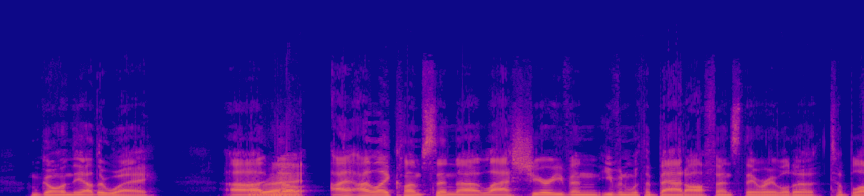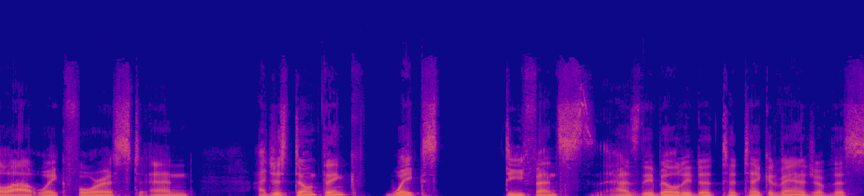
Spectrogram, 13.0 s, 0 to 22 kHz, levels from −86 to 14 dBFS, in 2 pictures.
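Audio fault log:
9.41 s, block of digital silence: a single sharp tick in the speech, too brief to register as a gap. For about 1.5 ms the signal drops straight to zero and then jumps straight back, with no fade on either side. Each hard edge is a sudden step in the waveform, and the two steps fall so close together that they merge into one click. That short, clean hole fits a 64-sample block of output that was never filled in time.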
